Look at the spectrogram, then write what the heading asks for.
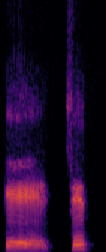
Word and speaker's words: केचित्: नैकात्मतां मे स्पृहयन्ति केचित् नैकात्मतां मे स्पृहयन्ति केचित् केचिन लिखा है तो भी केचित प्रोनाउंस करना है.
